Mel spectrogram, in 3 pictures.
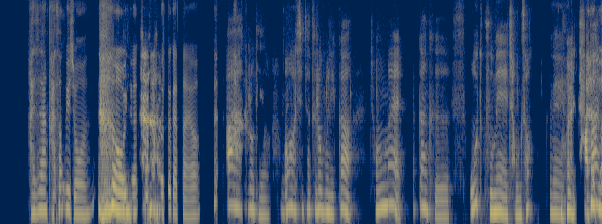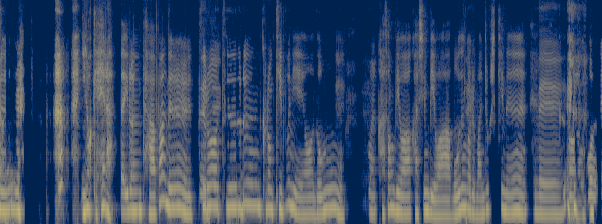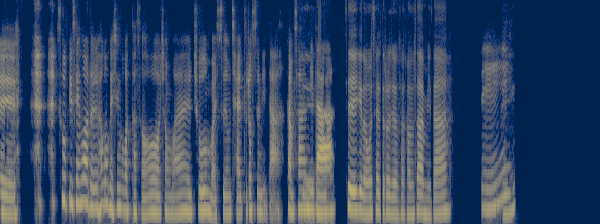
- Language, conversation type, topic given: Korean, podcast, 옷을 고를 때 가장 중요하게 생각하는 기준은 무엇인가요?
- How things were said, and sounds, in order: distorted speech; laugh; unintelligible speech; laugh; other background noise; laugh; laughing while speaking: "예"; laugh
